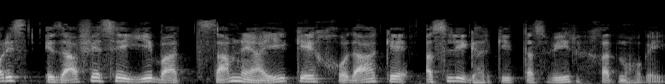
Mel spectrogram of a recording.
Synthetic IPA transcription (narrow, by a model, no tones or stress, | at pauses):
ɔːɾɪsɪzaːfesejebaːt̪saːmneaːikexʊd̪akeɐsliɡʱɐɾkit̪ɐswiːɾxɐt̪mɦoɡɐ̰ḭː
